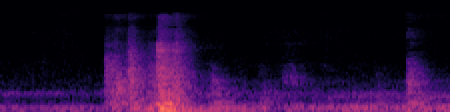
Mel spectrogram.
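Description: A short scuffing rustle about half a second in, ending in a dull thump, over a low background hum.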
